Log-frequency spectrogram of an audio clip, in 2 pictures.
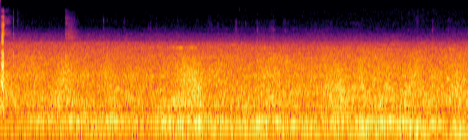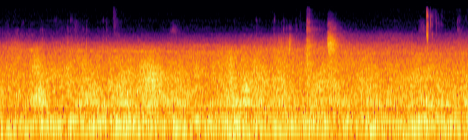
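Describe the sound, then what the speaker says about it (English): A passenger airplane departs from the west side of Salt Lake City International Airport, its engines a steady, loud broadband roar that holds for the whole stretch with no talking. "There's our first West Side departure of this show."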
